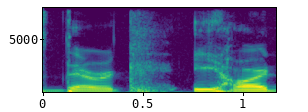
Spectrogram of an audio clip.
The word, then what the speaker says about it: Derek Ehard: introduce Our Guest this morning his name is Derek ehard did I pronounce it right sir yes you did yeah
